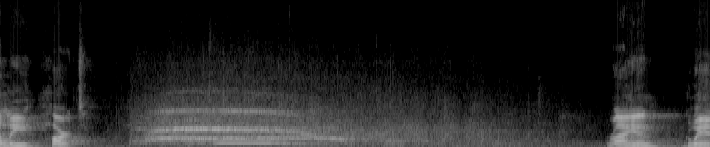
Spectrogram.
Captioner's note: audience cheering and applauding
